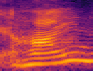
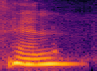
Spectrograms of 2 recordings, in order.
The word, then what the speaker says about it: Hinn: Hine. Is that Is that how you pronounce it? Uh, it's Hinn.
